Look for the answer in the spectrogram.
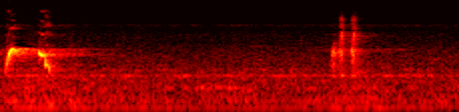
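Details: Cream-vented bulbul, a captured wild bird, singing: two loud whistled notes arching down, then a faint double chirp after a pause; a steady low hum runs underneath.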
